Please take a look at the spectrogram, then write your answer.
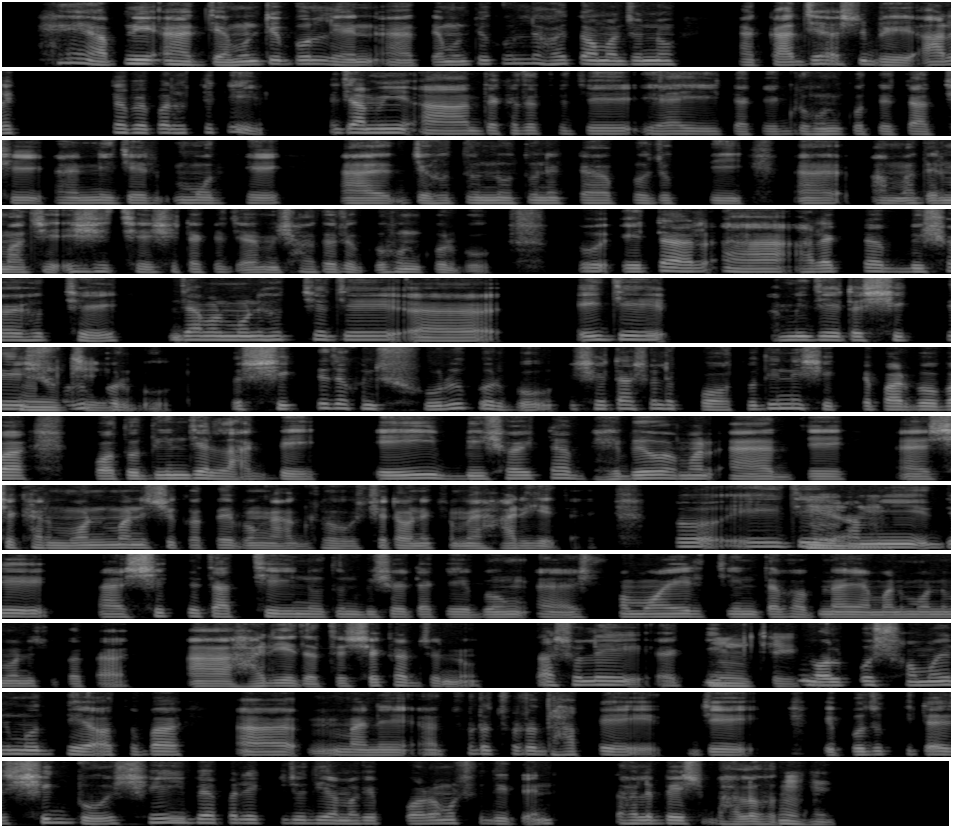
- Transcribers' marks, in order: tapping; other background noise
- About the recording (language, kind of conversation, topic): Bengali, advice, অজানাকে গ্রহণ করে শেখার মানসিকতা কীভাবে গড়ে তুলবেন?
